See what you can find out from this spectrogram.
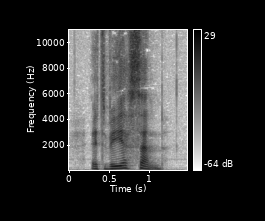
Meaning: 1. a supernatural being or creature 2. inner nature, the very most central things (of somebody or something); essence, etc 3. loud, bothersome (prolonged) noise
- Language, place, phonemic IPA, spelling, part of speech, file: Swedish, Gotland, /ˈvɛːsˈɛn/, väsen, noun, Sv-väsen.ogg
